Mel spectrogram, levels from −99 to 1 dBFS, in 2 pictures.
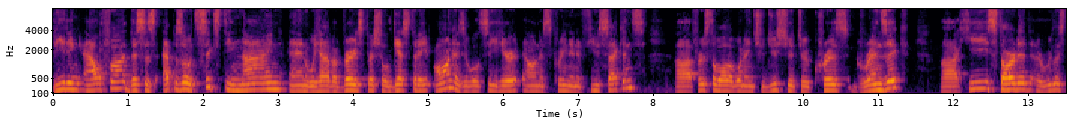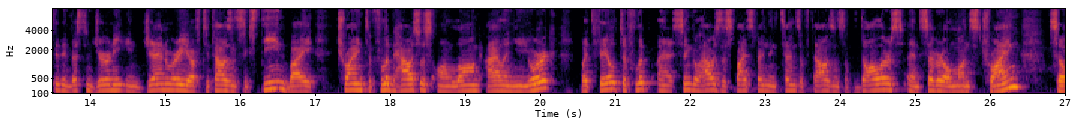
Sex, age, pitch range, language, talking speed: male, 30-49, 140-170 Hz, English, 175 wpm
